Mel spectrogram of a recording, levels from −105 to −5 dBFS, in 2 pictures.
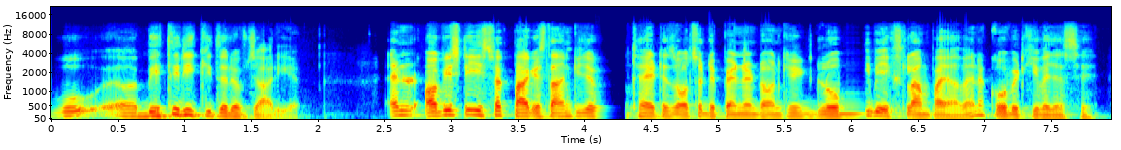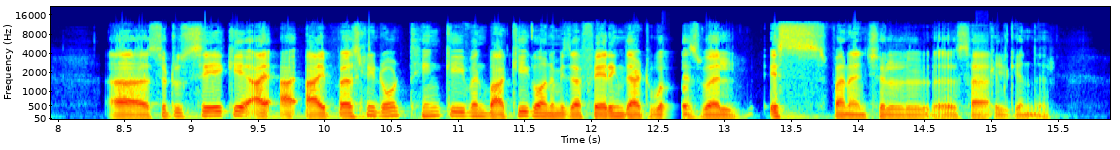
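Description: Speech over a call link, with three kinds of loss fault. Short concealed packet loss sits at 3.07 to 3.12 s, where about 20 ms of audio was bridged by extending the preceding sound. It is heard as a quick smear or wobble rather than any gap, which separates it from the longer faults. A long network dropout is the likely cause of the breaks at 4.08 to 4.33 s and 12.53 to 12.70 s. In each, the last sound is stretched into a fading buzz or hiss before true silence arrives, about 90 ms of it in the first and 20 ms in the second. The speech then resumes with roughly 240 ms and 160 ms missing. A burst of packet loss hits at 5.97 to 6.13 s and 14.88 to 15.00 s, losing about 140 ms and 100 ms. Here the concealment holds and fades the preceding sound across the gap, and the first burst never reaches silence the way the dropouts do.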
